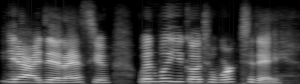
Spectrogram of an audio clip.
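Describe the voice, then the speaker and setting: Bright, clear woman teaching casually online. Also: fairly high pitch, brisk, no room sound. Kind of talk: casual group lesson chat. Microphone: online voice call. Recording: slightly dull, compressed online audio.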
